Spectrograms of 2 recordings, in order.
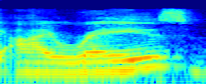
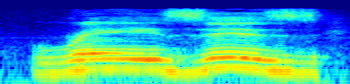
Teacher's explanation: even though it is spelled with an S it's pronounced with a voiced Z raised so we say I raised with a voiced Z ending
